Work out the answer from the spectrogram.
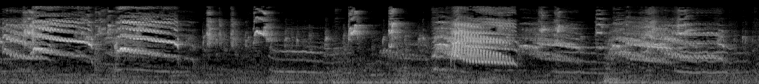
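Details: Indian ringneck or Alexander parrot presented as talking; rapid series of harsh descending screeches, several in quick succession, then scattered short squawks and clicks.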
